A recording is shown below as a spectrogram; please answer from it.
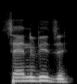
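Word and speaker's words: sandwich: ये क्या होता है सैंडविच जो डी होता है वो क्या होता है साइलेंट होता है है जैसे यह वर्ड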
